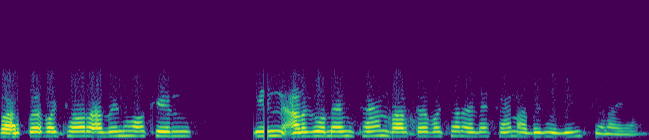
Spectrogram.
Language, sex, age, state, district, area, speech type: Santali, female, 30-45, West Bengal, Bankura, rural, conversation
